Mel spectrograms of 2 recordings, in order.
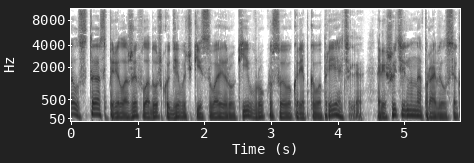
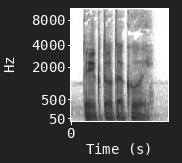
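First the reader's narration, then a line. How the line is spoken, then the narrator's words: Rude irritated question. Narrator (Russian): грубо спросил цыган, не выдержав Стасовой наглости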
